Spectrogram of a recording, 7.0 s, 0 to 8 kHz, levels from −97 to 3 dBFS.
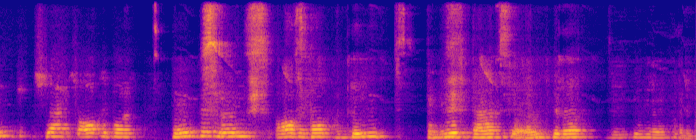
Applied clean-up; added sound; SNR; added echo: neural mask model DeepFilterNet 3.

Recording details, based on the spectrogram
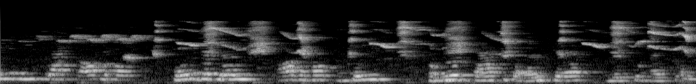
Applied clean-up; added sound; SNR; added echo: classical method WPE with log-MMSE.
